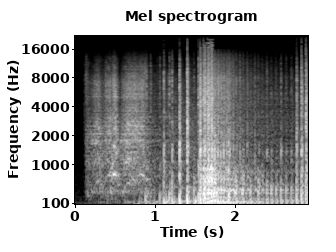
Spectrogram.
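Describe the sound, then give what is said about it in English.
A racing lawnmower engine revs hard at the lawnmower racing halftime feature of the Buckeye Demolition Derby. Its raspy buzz rises and pulses with rapid throttle bursts, a loud rough mechanical whine with clattering texture and no voices. “And between the smashing and crashing of cars is the halftime feature, lawnmower racing.”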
